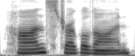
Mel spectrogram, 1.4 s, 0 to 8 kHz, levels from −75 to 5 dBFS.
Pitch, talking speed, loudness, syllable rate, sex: 180 Hz, 135 wpm, -13 LUFS, 3.1 syllables/s, female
